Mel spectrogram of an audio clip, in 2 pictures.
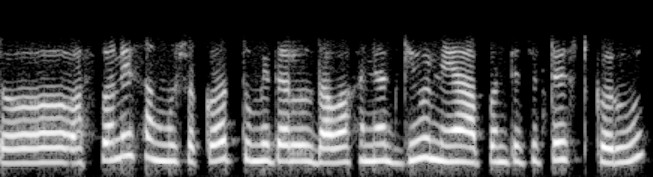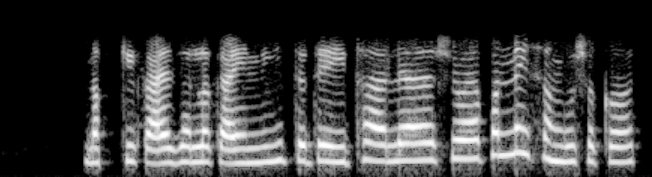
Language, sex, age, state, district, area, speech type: Marathi, female, 45-60, Maharashtra, Amravati, rural, conversation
